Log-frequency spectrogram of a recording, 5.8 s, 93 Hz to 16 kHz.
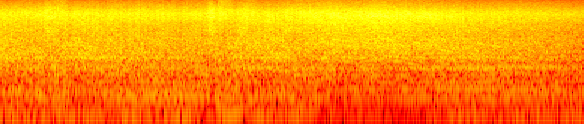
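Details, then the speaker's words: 1997 Chevy truck (Z), V8, intake spacer, delete, computer tuned to standalone: loud, crisp revs climbing and dropping quickly, no knocks or misses, responsive throttle; normal revving. "i mean it obviously runs yeah pretty responsive throttle on this way"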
